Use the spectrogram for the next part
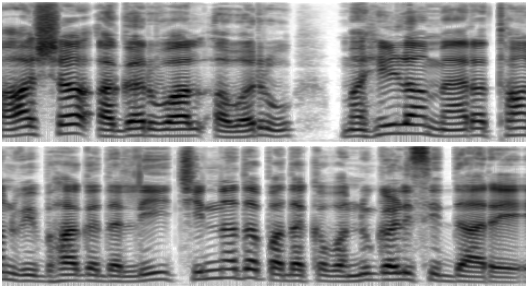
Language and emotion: Kannada, neutral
